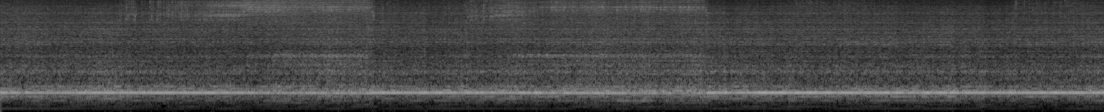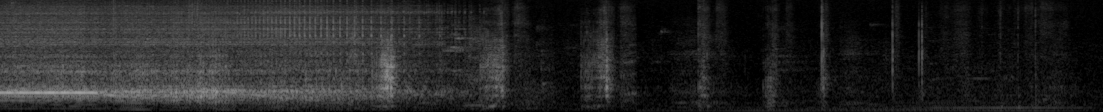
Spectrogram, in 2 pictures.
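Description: Small benchtop power saw running with a steady motor whine while cutting the cast black resin knob. About twelve seconds in it is switched off and winds down, followed by a few light clicks and taps.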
